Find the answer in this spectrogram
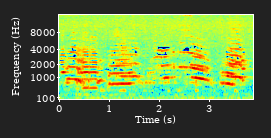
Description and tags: Looped elements from raw recording of doodling on a violin with a noisy laptop and cool edit 96. If you are being chased by evil, this is the sound you don't want playing in the background.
